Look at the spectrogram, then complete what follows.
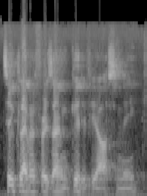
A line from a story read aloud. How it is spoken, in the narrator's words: muttered Dan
